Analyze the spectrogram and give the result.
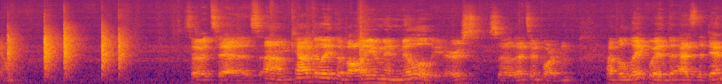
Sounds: speech

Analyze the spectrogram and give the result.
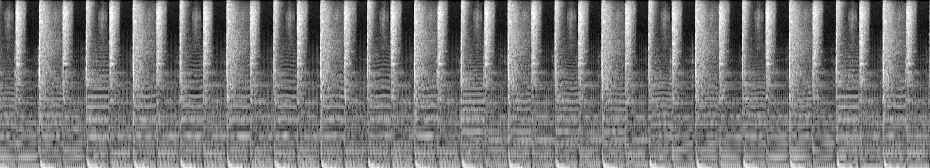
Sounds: music

